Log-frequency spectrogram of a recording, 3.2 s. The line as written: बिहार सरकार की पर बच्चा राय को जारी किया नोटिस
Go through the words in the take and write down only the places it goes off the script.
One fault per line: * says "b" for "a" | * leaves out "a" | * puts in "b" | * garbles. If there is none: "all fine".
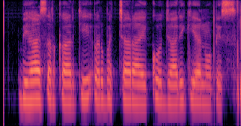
all fine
